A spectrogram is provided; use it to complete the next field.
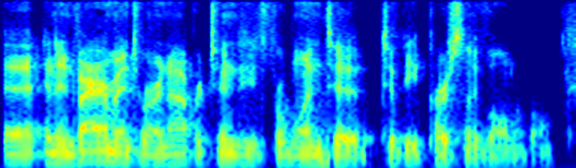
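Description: Here a man speaks with a Midwestern accent. His pitch is fairly low, and his pace is moderate. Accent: General American (Midwest). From US Midwest, Kansas City. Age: 50s. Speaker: business executive. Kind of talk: interview. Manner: halting, many fillers.

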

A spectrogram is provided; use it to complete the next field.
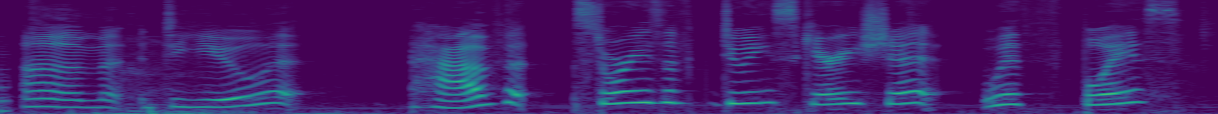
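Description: With music in the background, a woman talks at a very slow pace and a high pitch. Her intonation is lively. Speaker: podcast host. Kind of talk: casual chat. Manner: animated, jokey.

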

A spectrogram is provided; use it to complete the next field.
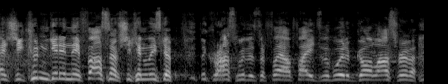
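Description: Raised and projected, a man's high-pitched voice with an Australian accent rushes at a very fast pace in an animated tone. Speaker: pastor. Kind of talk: sermon. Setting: church. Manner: animated, rousing preacher in full flow, building momentum with call-and-response; fervent, urgent, punchy repetition.

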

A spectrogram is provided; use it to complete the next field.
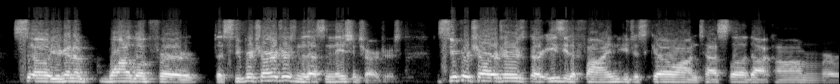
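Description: Using a normal speaking voice, a man with an American accent talks at a fairly quick pace in a medium pitch, with ordinary pitch variation and hardly any pauses. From Florida. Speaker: Tesla owner. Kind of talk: casual chat.

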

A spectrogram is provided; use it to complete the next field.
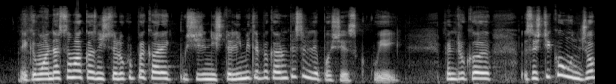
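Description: In a dry, close sound with no echo, a woman talks at a very fast pace with a high pitch. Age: young. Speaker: entrepreneur and mother. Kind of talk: casual chat.

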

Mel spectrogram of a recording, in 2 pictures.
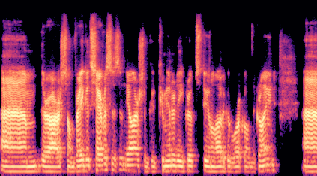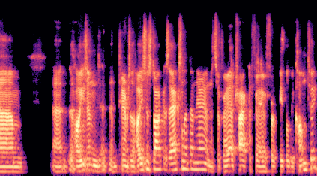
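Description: Here a man with a Northern Irish accent talks at a fairly quick pace, his fairly low voice bright and sharp in tone, with fairly even intonation. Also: big swings in loudness. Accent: Derry Northern Irish. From Northern Ireland, Derry (Creggan). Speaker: community organisation manager. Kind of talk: podcast discussion.

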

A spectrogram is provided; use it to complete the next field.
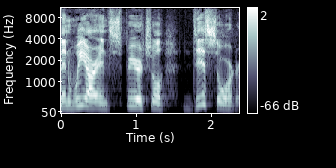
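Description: A man with an American accent speaks at a moderate pace in a high pitch with a bright, sharp tone and ordinary pitch variation. The sound is dry and close, with no echo. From US Midwest, southern Minnesota. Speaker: pastor. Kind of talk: sermon.

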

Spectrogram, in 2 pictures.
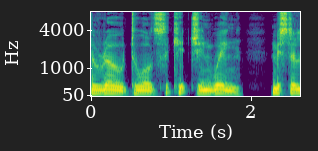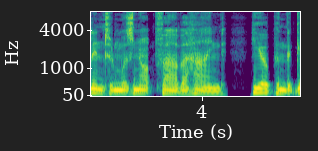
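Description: The background is quiet. The speaker uses a natural reading voice.

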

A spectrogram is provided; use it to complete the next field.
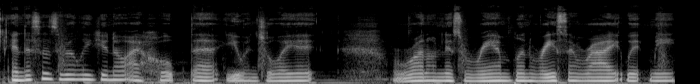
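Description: With noticeable background noise, a woman speaks at a fairly low pitch, with ordinary pitch variation and very even loudness. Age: 30s. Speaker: podcast host. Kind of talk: casual monologue. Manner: animated.

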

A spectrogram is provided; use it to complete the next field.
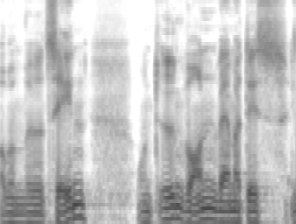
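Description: A man with a very deep, low voice talks at a fairly quick pace. His pitch varies in an ordinary way, and the sound is dry and close with no echo. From North Tyrol, Hall. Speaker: member of parliament. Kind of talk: roundtable discussion. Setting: parliament building.

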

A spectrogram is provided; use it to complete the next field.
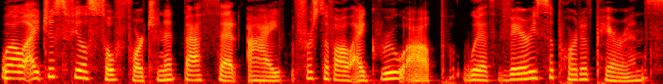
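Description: A woman with a normal speaking voice talks at a fairly low pitch and a fairly slow pace, with hardly any pauses. Her intonation is lively and her loudness very even. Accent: American. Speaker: nonprofit executive director. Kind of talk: casual interview.

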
